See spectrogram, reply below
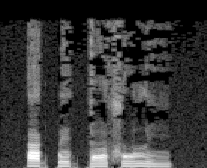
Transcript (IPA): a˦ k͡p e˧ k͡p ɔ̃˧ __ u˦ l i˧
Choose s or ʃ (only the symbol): s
